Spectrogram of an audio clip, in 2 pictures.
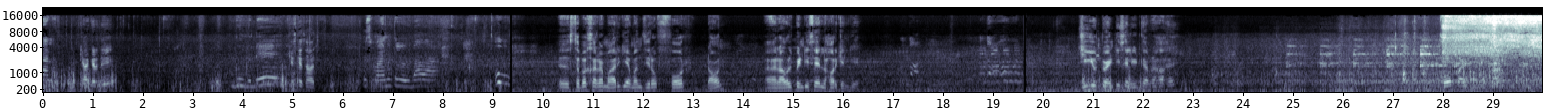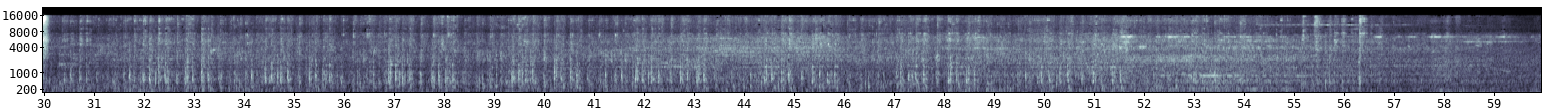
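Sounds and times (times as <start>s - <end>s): train rumble: 0.0s - 59.9s
train wheels clattering over joints: 24.6s - 58.5s.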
